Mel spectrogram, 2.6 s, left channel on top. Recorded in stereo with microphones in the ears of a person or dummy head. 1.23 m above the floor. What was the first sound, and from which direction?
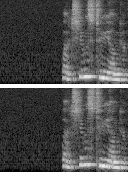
A woman speaking, 35° right (ahead or behind).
